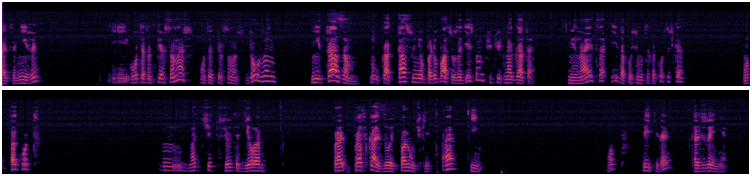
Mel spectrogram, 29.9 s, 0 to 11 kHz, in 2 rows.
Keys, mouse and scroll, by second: 2.0-3.1 middle drag, 8.7-11.2 drag, 12.1 click, 12.6 r, 18.2-20.0 middle drag, 23.7 a, 24.5 i, 25.7-29.9 drag.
